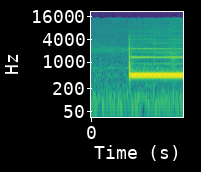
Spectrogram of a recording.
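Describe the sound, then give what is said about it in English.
A phone line ringing out: after a brief hush, a steady electronic telephone tone switches on abruptly and holds unbroken, clear and fairly loud, with no one speaking. “We're gonna give it a ring.”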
